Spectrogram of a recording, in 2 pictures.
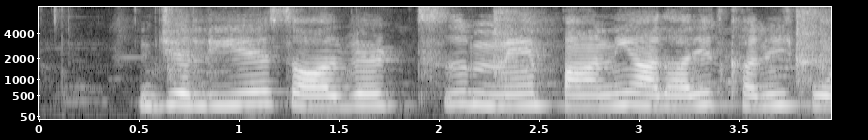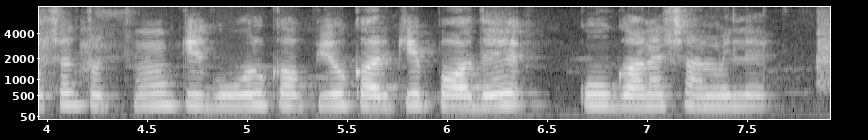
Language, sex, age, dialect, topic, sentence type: Hindi, female, 46-50, Awadhi Bundeli, agriculture, statement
